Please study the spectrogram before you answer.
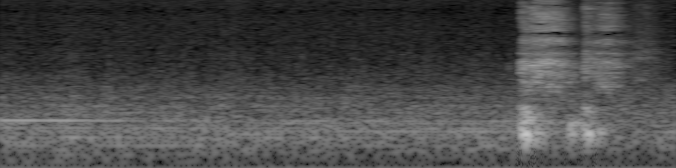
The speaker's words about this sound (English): Someone coughs, and immediately that becomes prominent.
